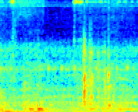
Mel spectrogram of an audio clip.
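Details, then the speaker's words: Mercedes-Benz on test drive: low driving drone with a sharp clunk from the drivetrain, vibration from the prop shaft; worn transfer case, replaced. "That clunking sound that you can hear. As you can see, this is where our port is coming from. It's the vibration that's coming from the prop shaft."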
